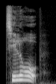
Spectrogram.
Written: tilråb

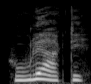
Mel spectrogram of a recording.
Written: huleagtig

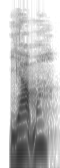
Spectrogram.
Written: jammer

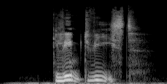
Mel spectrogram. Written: glimtvis

